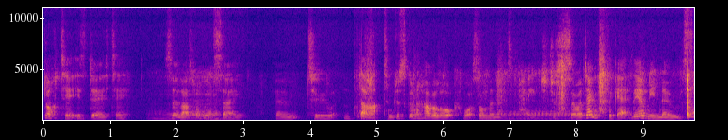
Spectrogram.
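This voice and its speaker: A woman's moderately paced speech is accompanied by noticeable background noise. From Nottinghamshire, East Midlands. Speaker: nursery worker. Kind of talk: casual talk to camera.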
